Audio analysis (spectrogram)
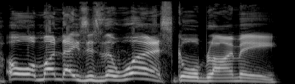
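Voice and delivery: high, hammed-up Cockney cat voice; mock Cockney. A cat moaning about Mondays in mock Cockney. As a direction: ham up a Cockney Garfield complaining.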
